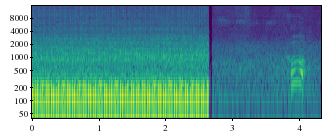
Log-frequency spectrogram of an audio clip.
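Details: John Deere LX277 lawn tractor single, sat in a shed a long time, after carb clean and work on rusty magneto coil and flywheel magnet (suspected weak spark): steady even thumping about three per second, no misses, shuts off cleanly; running fine.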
